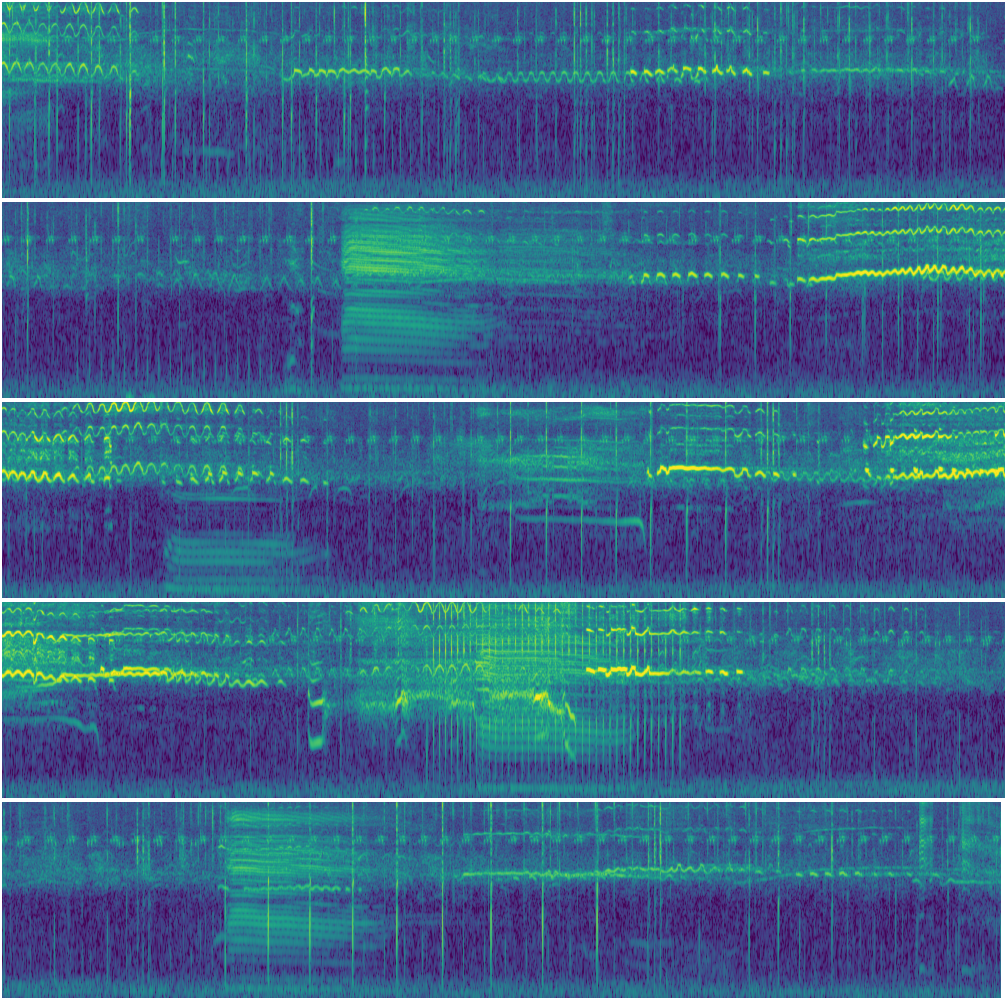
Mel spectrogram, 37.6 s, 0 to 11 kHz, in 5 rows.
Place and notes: Laysan albatross dancing ... Sand Island ... Midway Atoll ... sky moos ... whinnies ... yaps ... whistles ... whinnies ... the full sounds of associated display ... lavalier mics either side of a furry table tennis bat used as a baffle ... calls from bonin petrels ... warm with a slight breeze ...
United States, 14 March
